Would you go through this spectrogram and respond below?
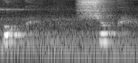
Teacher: this sound is very close to half close position it is also back and is an example of closed lip rounding here the two lips are protruded in the form of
